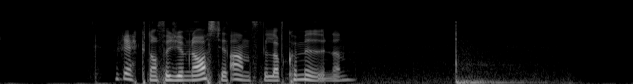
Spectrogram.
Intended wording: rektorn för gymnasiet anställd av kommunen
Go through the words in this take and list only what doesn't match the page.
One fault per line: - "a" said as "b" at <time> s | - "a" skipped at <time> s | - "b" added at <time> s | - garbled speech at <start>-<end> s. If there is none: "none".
none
